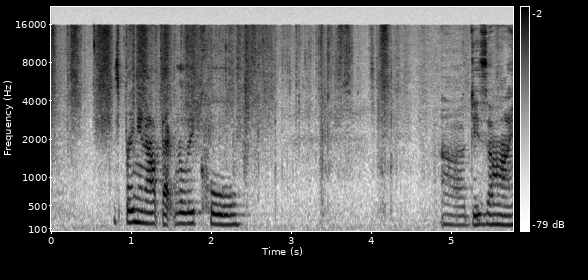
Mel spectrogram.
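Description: A wet paper sheet peels off a surface.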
